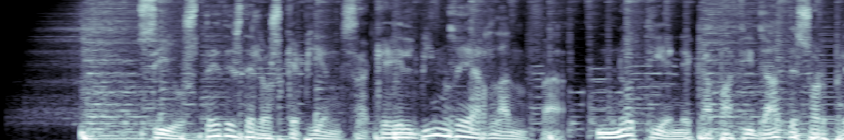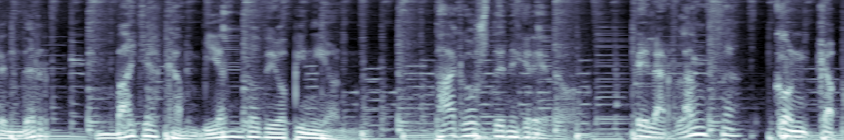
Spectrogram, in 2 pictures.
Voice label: Radio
